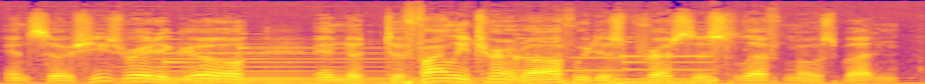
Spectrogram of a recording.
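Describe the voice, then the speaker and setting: A man's voice: lowish voice, fairly quick, music in the background. A man giving a casual hands-on demonstration as a repair technician, explaining methodically in plain words, step by step. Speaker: radio repair technician, video host.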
